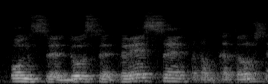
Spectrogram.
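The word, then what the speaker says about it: once: Онсе. Онсе, досе, трессе, Потом 14 и каторсе, 15.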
